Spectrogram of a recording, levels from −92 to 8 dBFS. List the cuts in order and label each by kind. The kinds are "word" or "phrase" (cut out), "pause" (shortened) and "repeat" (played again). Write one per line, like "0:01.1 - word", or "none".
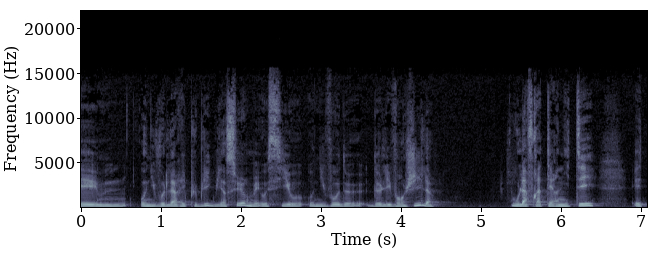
none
